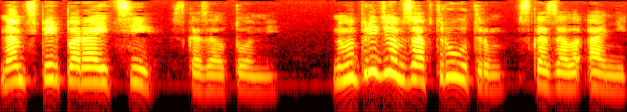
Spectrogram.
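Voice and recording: Here is reading aloud in a natural voice. Nothing much is heard behind it.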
